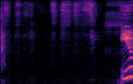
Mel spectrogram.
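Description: Chalk on a chalkboard: a few faint, short scratches and taps of writing numerals. A woman's voice starts speaking near the end.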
